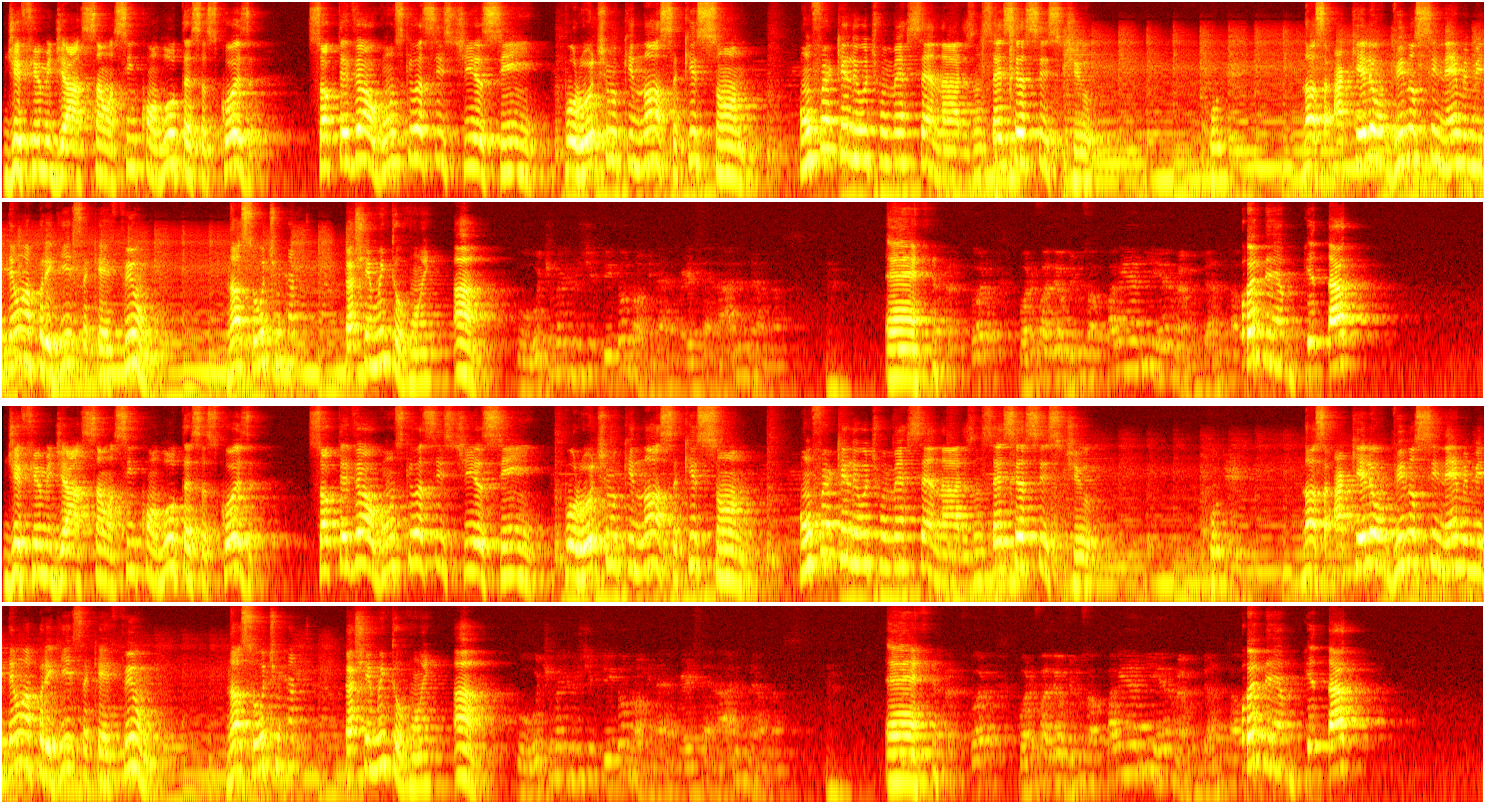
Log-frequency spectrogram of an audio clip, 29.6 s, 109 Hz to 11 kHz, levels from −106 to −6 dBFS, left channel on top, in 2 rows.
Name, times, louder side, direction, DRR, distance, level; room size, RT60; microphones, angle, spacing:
voice 1, 0.0-2.5 3.1-5.3 5.6-7.5 8.0-10.9 12.1-12.2 13.0-16.4 17.1-17.5 18.3-19.6 23.7-24.0 27.3-28.3, left 2 dB, 15° left, 6 dB, 0.6 m, -20 dB
Guitar / Drum, 5.5-11.1, right 1 dB, 70° right, 1.6 m, -40 dB
sound 1, 9.7-18.5, left 6 dB, 65° left, 0.4 m, -34 dB
voice 2, 12.0-12.4 17.4-17.7 20.0-22.6 23.1-23.2 24.1-27.8, equal, 50° right, -9 dB, 2.5 m, -39 dB
6.7 x 4.5 x 6.3 m, 0.88 s
head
